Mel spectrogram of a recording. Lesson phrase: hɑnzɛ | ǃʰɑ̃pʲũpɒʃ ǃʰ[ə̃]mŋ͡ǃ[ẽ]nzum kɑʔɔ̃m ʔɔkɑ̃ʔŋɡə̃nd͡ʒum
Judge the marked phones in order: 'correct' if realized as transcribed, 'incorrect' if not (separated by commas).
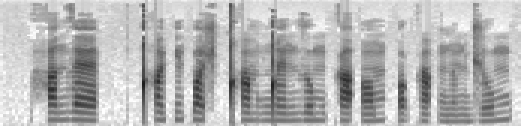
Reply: incorrect, correct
